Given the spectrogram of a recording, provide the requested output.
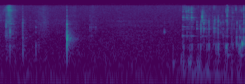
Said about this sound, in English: Oh, listen to that pause. You can tell even from the sound, listeners, can't you, that it's a fizzy beer. I think I poured that incredibly evenly as well.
